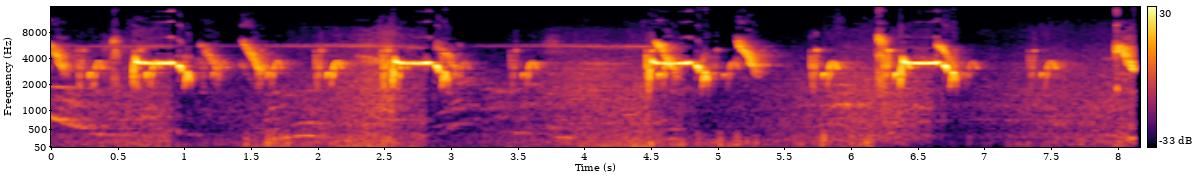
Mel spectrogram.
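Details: Singing prenjak klawu prinia in a recording used as a lure: repeated bursts of scratchy high chirps, with a strong level whistle in four of them, about every two seconds, over faint low noise.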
